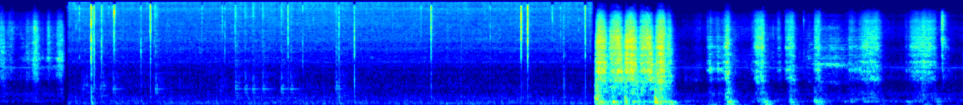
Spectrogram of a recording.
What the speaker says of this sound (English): So now I just have to sand it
